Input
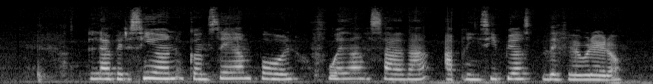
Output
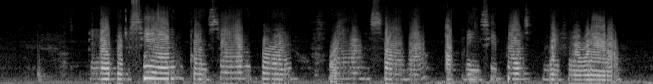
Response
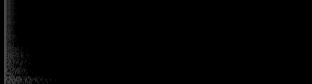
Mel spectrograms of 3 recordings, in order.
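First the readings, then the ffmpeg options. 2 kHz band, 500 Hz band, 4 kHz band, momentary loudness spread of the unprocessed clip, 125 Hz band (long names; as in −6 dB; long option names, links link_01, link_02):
+2.0 dB, −2.0 dB, +3.5 dB, 10 LU, −1.0 dB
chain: -af "aeval=exprs='val(0)+0.01*(sin(2*PI*60*n/s)+sin(2*PI*2*60*n/s)/2+sin(2*PI*3*60*n/s)/3+sin(2*PI*4*60*n/s)/4+sin(2*PI*5*60*n/s)/5)':channel_layout=same,aeval=exprs='0.531*(cos(1*acos(clip(val(0)/0.531,-1,1)))-cos(1*PI/2))+0.15*(cos(7*acos(clip(val(0)/0.531,-1,1)))-cos(7*PI/2))':channel_layout=same,volume=-1.5dB"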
